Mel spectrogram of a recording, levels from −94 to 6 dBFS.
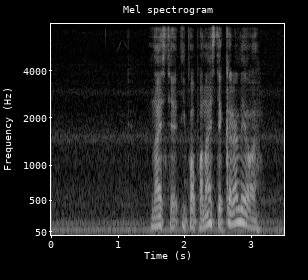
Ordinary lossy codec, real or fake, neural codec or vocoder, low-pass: none; real; none; none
